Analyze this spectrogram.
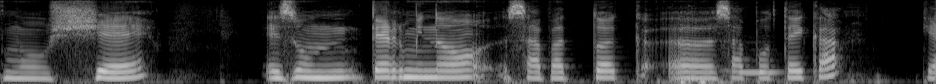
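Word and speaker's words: muxe: So Nemuje, pronounced Muse, es un término zapoteca que hace referencia al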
